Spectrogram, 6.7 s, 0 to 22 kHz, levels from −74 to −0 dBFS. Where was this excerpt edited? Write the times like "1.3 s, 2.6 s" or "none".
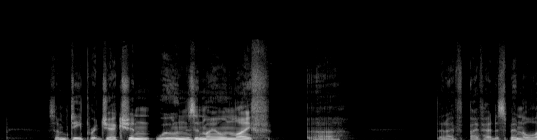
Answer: none

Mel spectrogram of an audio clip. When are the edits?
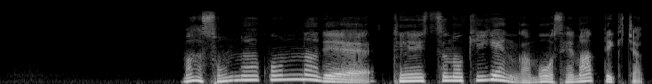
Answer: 3.8 s

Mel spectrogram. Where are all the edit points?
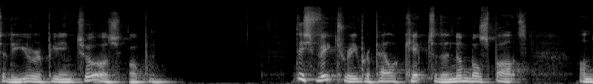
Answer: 1.3 s, 3.6 s, 4.8 s

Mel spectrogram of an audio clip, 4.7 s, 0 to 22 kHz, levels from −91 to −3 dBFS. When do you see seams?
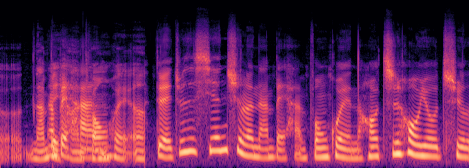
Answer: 1.4 s

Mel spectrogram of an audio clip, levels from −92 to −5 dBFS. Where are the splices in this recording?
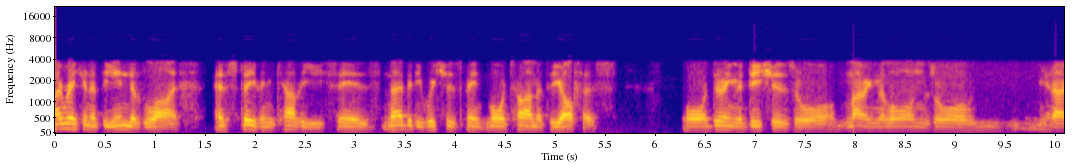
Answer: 1.5 s, 4.0 s

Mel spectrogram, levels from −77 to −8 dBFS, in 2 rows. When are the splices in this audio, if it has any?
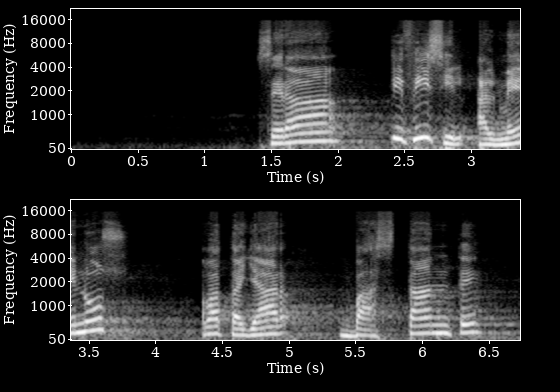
2.4 s, 4.4 s

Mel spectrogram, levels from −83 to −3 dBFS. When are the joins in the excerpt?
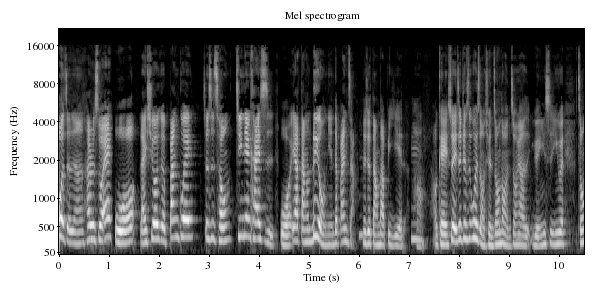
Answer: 1.0 s, 4.4 s

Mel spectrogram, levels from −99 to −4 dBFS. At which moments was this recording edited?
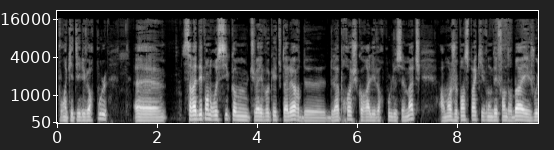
4.9 s

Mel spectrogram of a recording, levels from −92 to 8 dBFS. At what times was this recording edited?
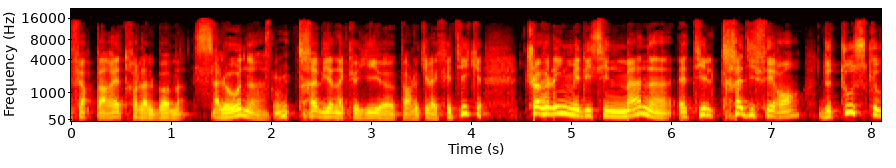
3.5 s

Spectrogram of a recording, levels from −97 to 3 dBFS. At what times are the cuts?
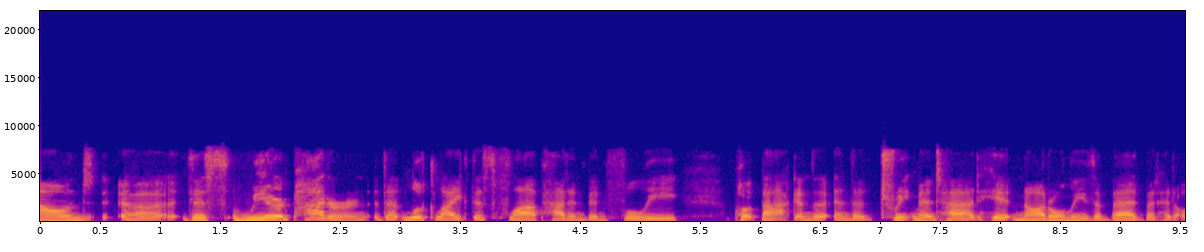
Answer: none

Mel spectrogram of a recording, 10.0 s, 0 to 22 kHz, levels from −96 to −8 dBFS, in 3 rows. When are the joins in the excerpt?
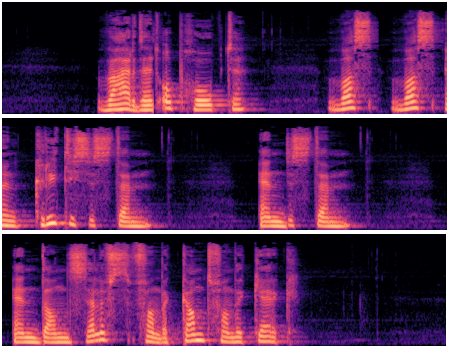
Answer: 1.1 s, 2.8 s, 5.5 s

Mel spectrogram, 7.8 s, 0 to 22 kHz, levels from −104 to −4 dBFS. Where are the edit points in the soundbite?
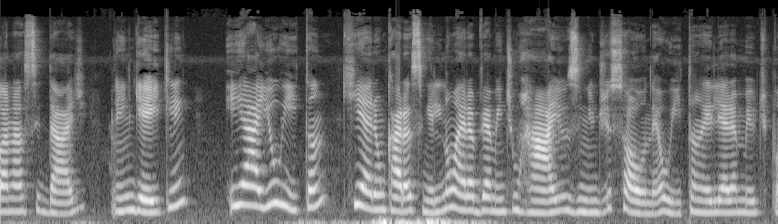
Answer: none

